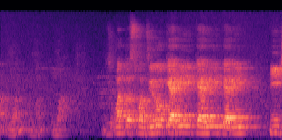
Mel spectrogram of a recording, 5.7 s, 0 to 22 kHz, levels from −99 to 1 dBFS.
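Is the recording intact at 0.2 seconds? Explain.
Yes, the audio is intact at 0.2 seconds, with no fault present at that moment.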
